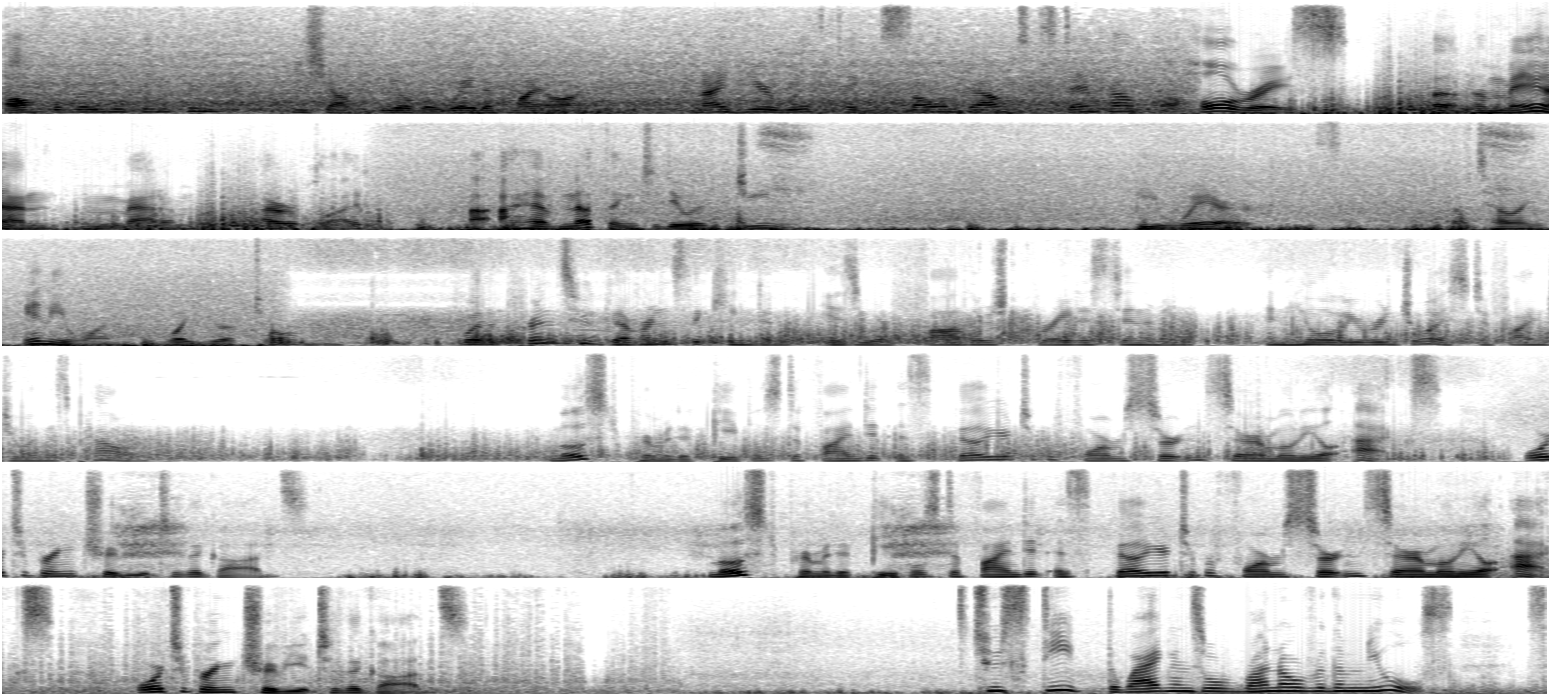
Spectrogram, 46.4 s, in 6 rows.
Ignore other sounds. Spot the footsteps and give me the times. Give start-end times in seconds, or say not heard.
not heard.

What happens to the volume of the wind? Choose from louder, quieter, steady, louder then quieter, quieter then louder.
quieter.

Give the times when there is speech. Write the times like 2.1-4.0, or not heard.
0.0-11.8, 13.3-24.1, 25.9-32.5, 34.5-41.0, 43.5-46.3.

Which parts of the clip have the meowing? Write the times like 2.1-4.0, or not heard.
not heard.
